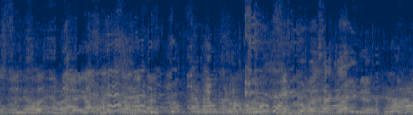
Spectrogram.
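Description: Several people talking over one another in overlapping, lively conversation: crowd chatter.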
